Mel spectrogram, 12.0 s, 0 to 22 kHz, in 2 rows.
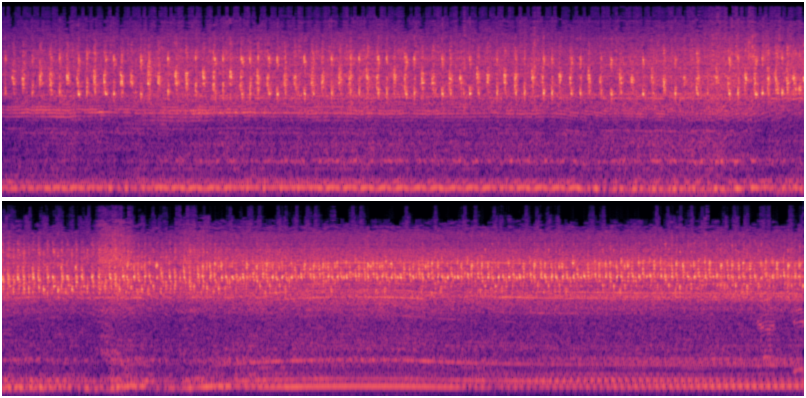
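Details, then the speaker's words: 1983 Chevy C10 with 350 small block V8, sat unused for a couple of years: loud, lumpy, rich-smelling idle with uneven stumbling beat; the two primary carburetor jets dribble and dump gasoline with no spray pattern instead of atomizing, causing rough running. "the thing reeks of Rich fuel those uh the two primary Jets here and here those things are just dumping gasoline in there"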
